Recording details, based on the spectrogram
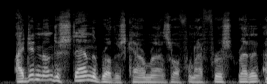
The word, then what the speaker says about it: Karamazov: Am I saying that right? – Yeah, the Karamazov. – Yes.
